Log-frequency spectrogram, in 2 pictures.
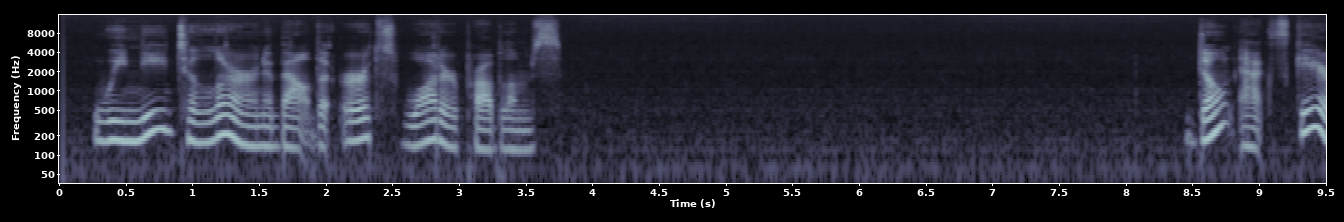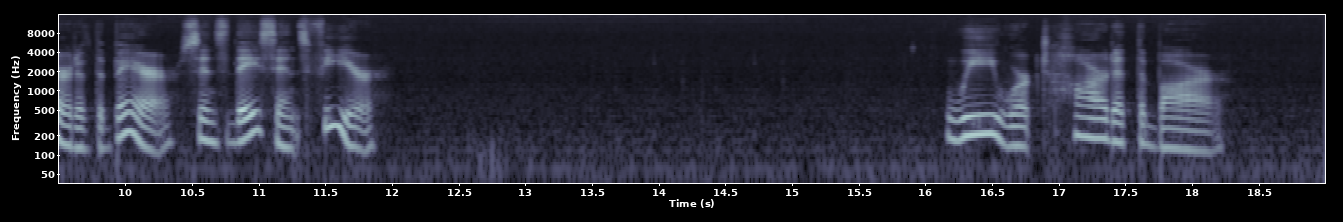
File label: R sentences, American accent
